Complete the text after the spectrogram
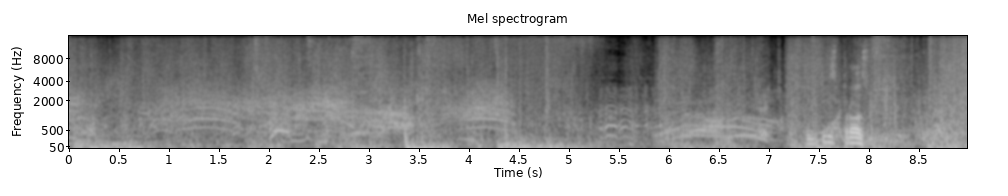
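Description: Fantasy battle sound effects whoosh, clash and ring out.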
